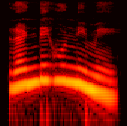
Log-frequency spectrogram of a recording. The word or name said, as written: ರಂಡೆಹುಣ್ಣಿಮೆ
